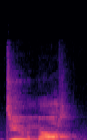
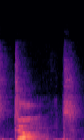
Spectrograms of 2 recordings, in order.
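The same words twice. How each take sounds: First: "Do not" as two separate full words; uncontracted form. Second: "don't" merged into one syllable; contracted form. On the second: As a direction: run do and not together as "don't". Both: Shown as a demonstration.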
